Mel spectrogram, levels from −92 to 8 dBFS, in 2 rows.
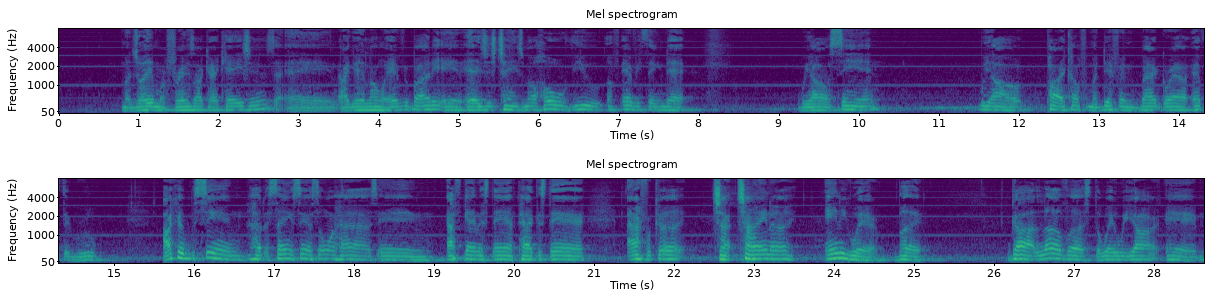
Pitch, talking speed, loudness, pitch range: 130 Hz, 130 wpm, -32 LUFS, 115-145 Hz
